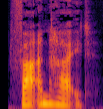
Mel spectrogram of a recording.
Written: fahrenheit

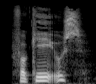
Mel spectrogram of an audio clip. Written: forgæves

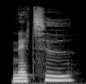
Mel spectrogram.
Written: natside

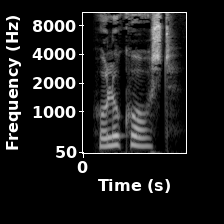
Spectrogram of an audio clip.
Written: holocaust

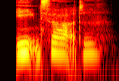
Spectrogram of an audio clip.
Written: ensartet

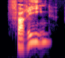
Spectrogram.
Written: farin

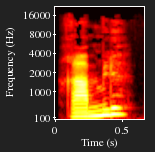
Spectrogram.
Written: ramle

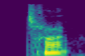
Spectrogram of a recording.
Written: trang

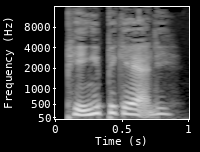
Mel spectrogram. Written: pengebegærlig

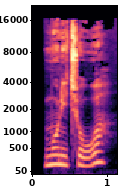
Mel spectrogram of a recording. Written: MONITORER

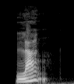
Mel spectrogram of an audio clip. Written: lang

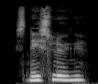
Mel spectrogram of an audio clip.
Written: sneslynge

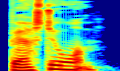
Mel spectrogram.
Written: børsteorm

